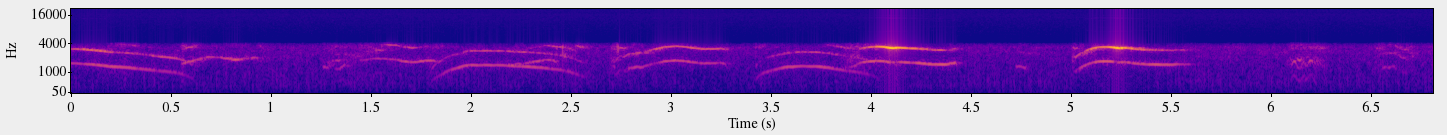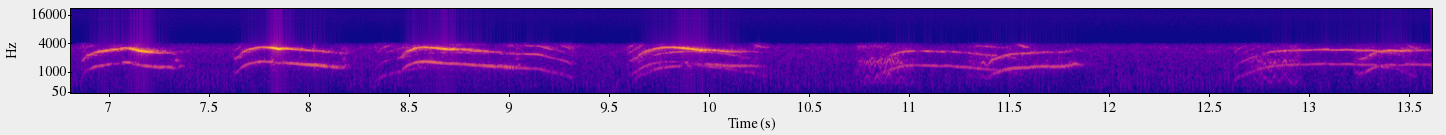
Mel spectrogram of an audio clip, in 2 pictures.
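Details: Several kittens calling for their mother, their meows overlapping in a busy chorus of arching, downslurred cries that come in quick bursts, with brief pauses between the groups.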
